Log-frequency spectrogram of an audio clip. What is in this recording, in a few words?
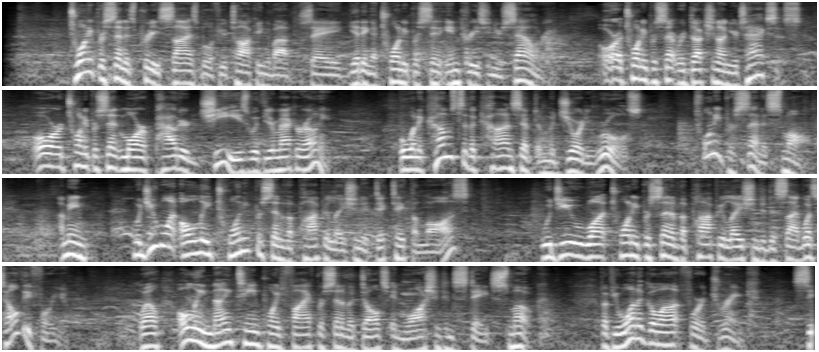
Radio; WA Dept of Health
